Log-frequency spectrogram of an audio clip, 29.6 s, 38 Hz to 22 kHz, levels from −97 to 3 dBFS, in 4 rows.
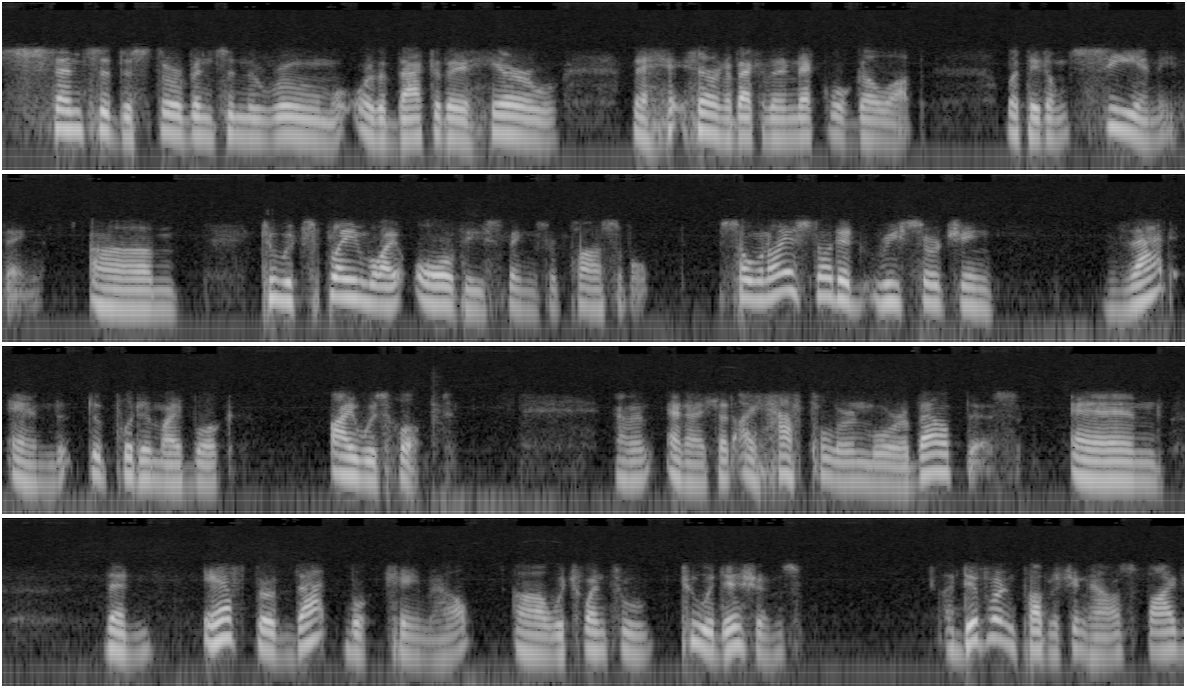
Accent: American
